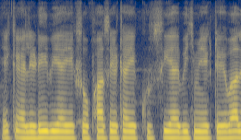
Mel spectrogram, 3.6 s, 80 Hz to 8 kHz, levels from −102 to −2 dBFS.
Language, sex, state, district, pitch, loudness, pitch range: Hindi, male, Jharkhand, Ranchi, 135 Hz, -15 LUFS, 130-135 Hz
